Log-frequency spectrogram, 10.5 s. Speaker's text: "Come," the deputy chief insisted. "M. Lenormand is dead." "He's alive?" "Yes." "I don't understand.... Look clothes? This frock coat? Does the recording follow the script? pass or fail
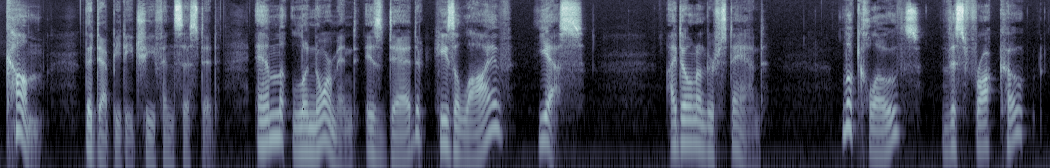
pass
